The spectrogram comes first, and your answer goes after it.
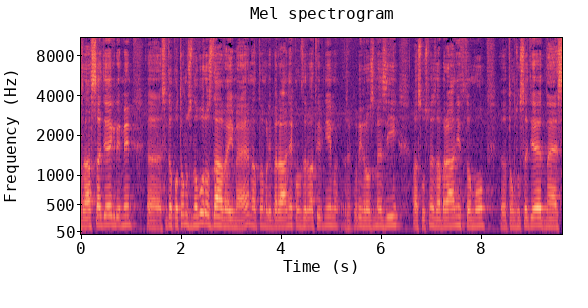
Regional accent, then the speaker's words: Czechia

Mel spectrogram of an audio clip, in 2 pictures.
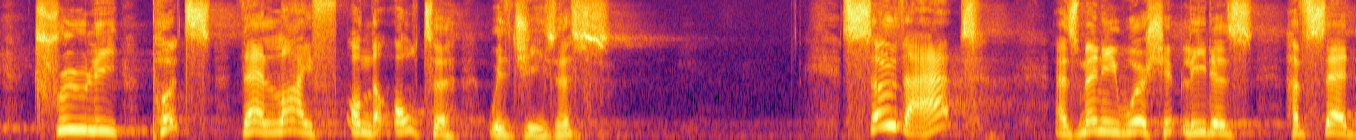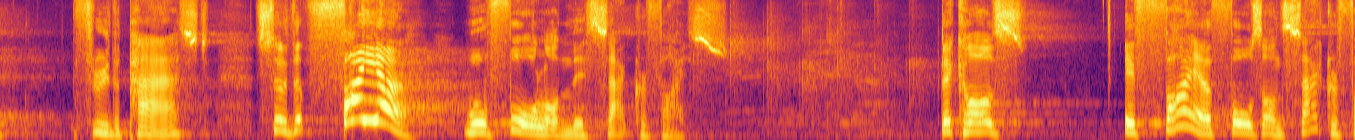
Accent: England, United Kingdom; I was no longer English

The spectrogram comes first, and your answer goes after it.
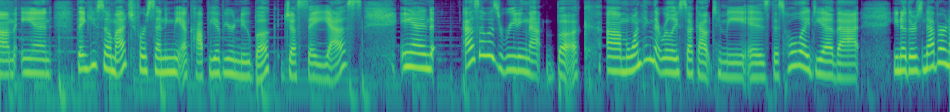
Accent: Ireland; I was raised that way. I'm Irish, you know, always expect the worst and hope for the best.

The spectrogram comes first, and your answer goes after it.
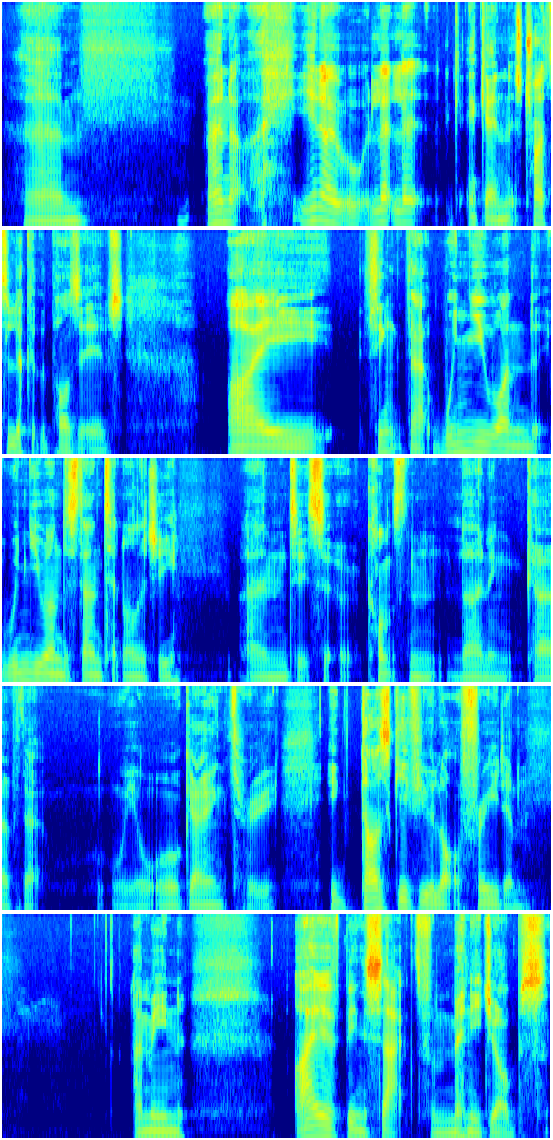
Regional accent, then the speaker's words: London, United Kingdom; moved away; I'm from the U K, I'm from London

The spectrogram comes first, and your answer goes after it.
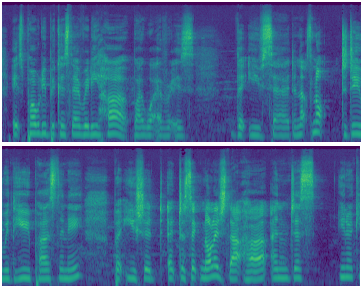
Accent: Delta, Nigeria; we're Isoko. We're from Delta State.

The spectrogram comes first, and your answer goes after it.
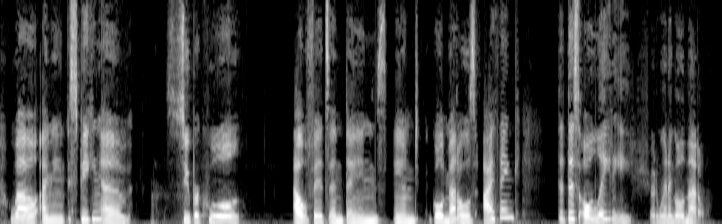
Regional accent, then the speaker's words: Michigan, United States; growing up in Michigan, living by a large body of water where you can't see the other side

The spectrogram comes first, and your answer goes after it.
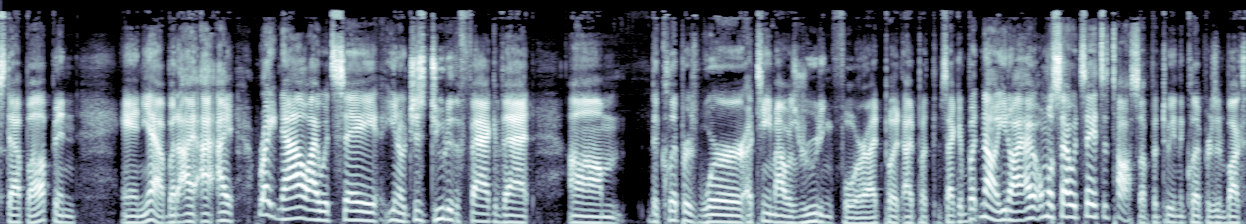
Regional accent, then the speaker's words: Miami Beach, Florida, United States; also born or lived in New York; I was a little kid in New York, but I grew up in Miami and, and Miami Beach specifically

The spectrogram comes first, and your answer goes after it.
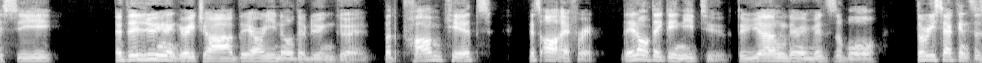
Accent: Long Beach, California, United States; also born or lived in Boston; now in Las Vegas, United States; growing up in Long Beach

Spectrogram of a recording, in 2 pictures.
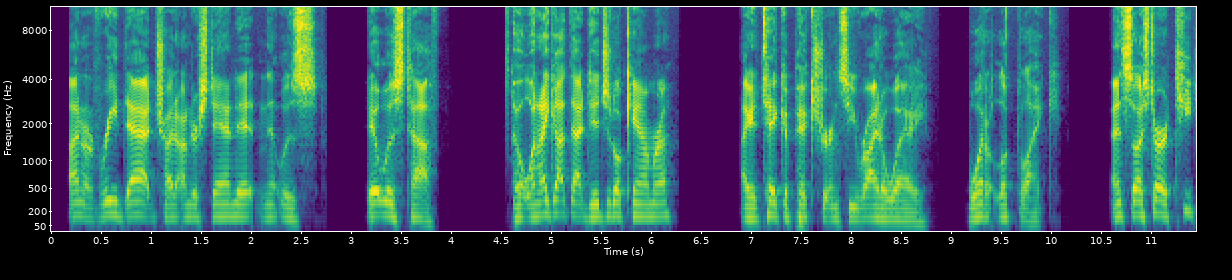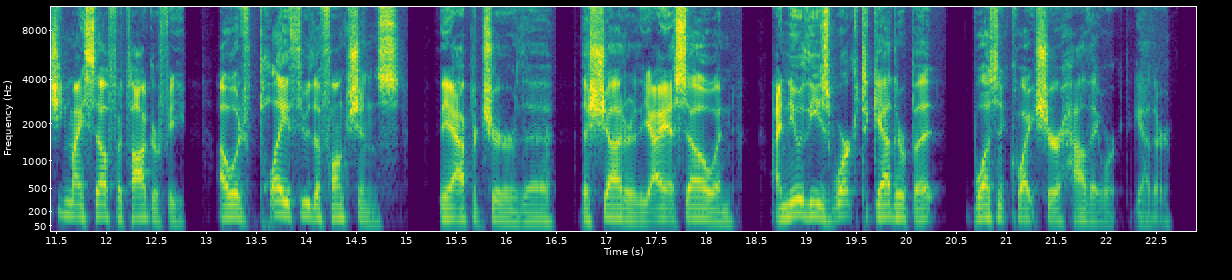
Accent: Rexburg, Idaho, United States; I grew up in Rexburg, Idaho

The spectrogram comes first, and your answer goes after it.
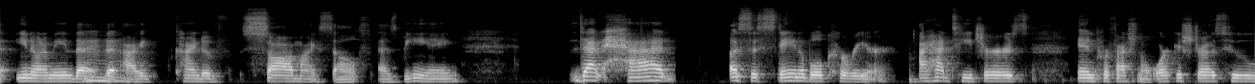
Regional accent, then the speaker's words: Maryland, United States; moved away as an adult; also born or lived in New York; now in Los Angeles, United States; I grew up in Maryland in the D.C. metropolitan area

